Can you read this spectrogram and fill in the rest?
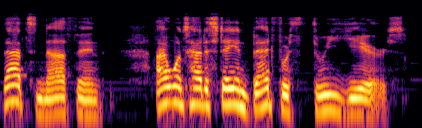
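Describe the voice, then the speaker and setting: A man's voice: medium pitch, expressive, slow pace, no room sound, faint music behind. An actor in a script table read playing an ailing old father, a stubborn, folksy teller of tall tales who dodges with jokes. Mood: wry, stubborn. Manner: folksy, evasive, joking storyteller.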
